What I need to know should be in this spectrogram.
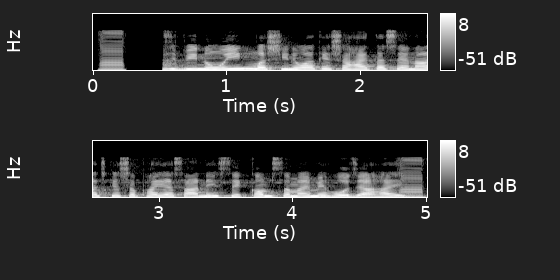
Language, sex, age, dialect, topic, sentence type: Magahi, female, 56-60, Western, agriculture, statement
